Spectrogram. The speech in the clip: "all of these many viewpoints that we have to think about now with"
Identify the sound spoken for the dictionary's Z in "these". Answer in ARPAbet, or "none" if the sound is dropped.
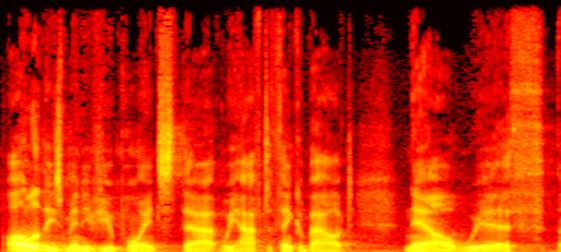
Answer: Z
